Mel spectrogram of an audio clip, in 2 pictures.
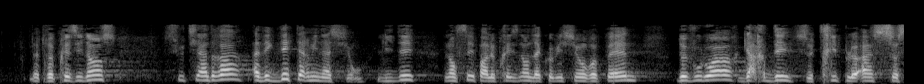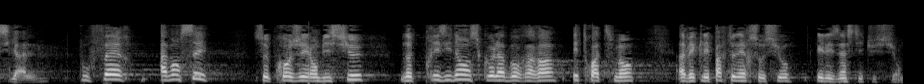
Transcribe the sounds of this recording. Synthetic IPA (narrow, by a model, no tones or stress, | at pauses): nɔt̪χəpχezid̪ɑ̃sː | ut̪jɛ̃d̪ʁaavɛk̚d̪et̪ɛʁminasjɔ̰̃lid̪elɑ̃sepaʁləpχezid̪ɑ̃d̪əlakɔmisjɔ̃øʁɔpeɛn | d̪əvulwaʁɡaʁd̪esət̪χipləʔasɔsja̰l | puʁfɛʁavɑ̃se | səpχɔʒɛɑ̃bisjø | nɔt̪χəpχezid̪ɑ̃skɔlabɔʁʁaet̪χwat̪mɑ̃ | a̰vɛklepaʁt̪ənɛʁsɔsjoelezɛ̃st̪it̪ysjɔ̰̃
